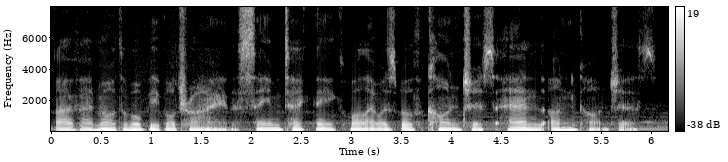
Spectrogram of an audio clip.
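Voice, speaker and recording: A weary, self-loathing male vampire, acted by a man for an ASMR roleplay, speaks in a deep, dark murmur with very little melody. His courteous, formal words come hesitantly and softly, with long-lived reserve. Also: fairly even intonation, creaky, faint music behind. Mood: grateful, confused. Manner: formal, measured, hesitant with pauses. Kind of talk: intimate ASMR roleplay acting.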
